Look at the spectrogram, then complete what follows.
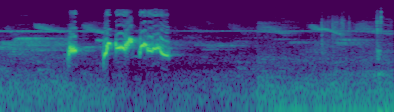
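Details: Red-whiskered bulbul singing a short 'double' style song, used for young birds to copy: one quick phrase of four or five bright, slurred whistled notes, then faint thin high whistles in the background.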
